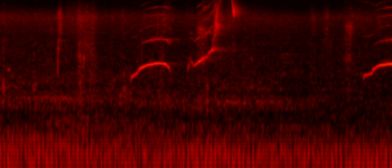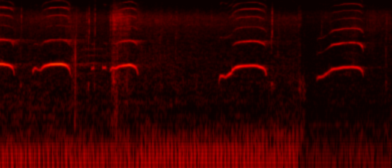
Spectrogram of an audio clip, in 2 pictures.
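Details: Baby monkey Anissa at Angkor Wat temple crying in pain after Aron hit her and dragged her across the hard earth: a series of high, arching whistled wails, each rising then falling, roughly six cries over ten seconds over a low rumbling background.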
